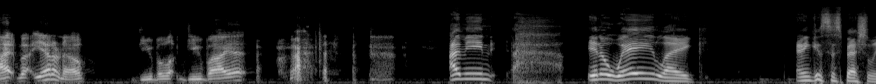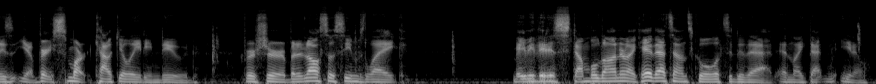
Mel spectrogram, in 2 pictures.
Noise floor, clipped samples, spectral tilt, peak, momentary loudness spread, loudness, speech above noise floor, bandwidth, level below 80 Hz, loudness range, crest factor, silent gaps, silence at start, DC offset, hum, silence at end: -60 dBFS; under 0.1%; -4.5 dB/octave; -2 dBFS; 17 LU; -24 LUFS; 36 dB; 16 kHz; -50 dBFS; 6 LU; 24 dB; none; 0 s; under 0.1%; none; 0.1 s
